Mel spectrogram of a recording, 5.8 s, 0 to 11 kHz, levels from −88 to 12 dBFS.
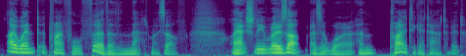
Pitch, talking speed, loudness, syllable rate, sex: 125 Hz, 225 wpm, -20 LUFS, 5.8 syllables/s, male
